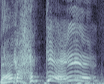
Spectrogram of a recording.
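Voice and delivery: put-on stubborn child voice, very high, slow, drawn out.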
